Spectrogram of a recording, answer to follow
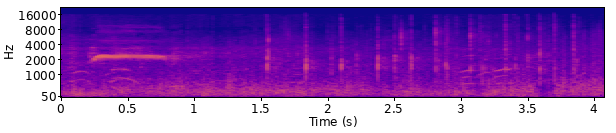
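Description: A single short blast of a referee's whistle just after the start. It is followed by scattered voices of players and onlookers and a run of sharp clicks.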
